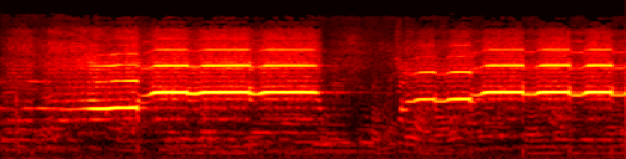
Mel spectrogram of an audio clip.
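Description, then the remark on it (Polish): A homemade Lenten whistle, made at a workshop from PVC pipe with insulating tape, string and pieces of wood, plays shrill, steady tones in two bursts separated by a brief pause, each stepping up in pitch partway through. No voices are heard. “Właśnie kończymy wykonywać piszczałki wielkopostne.”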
